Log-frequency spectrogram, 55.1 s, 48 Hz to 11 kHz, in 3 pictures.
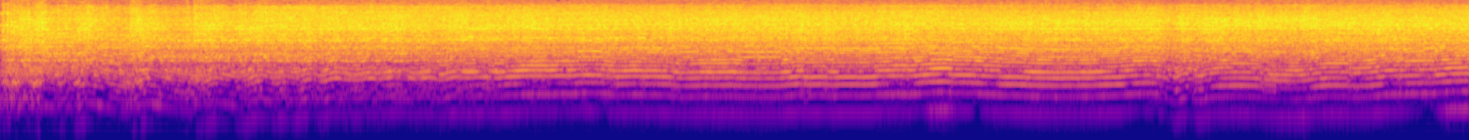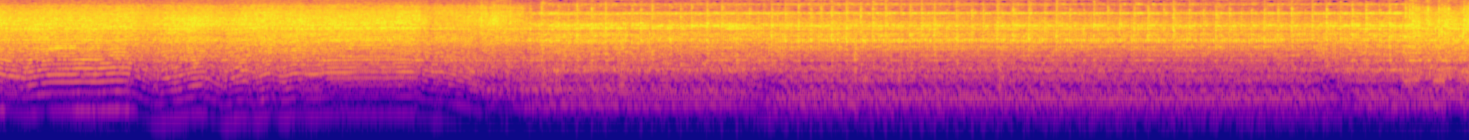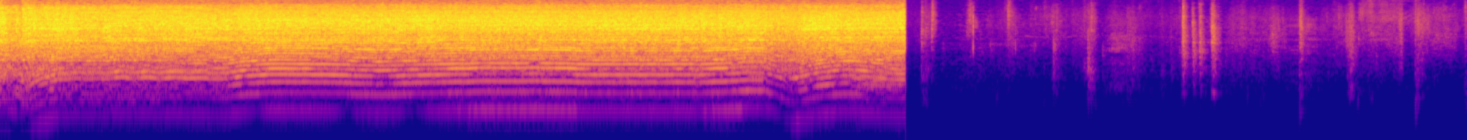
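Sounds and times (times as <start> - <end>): chainsaw cutting a log: 0.0 - 48.1.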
